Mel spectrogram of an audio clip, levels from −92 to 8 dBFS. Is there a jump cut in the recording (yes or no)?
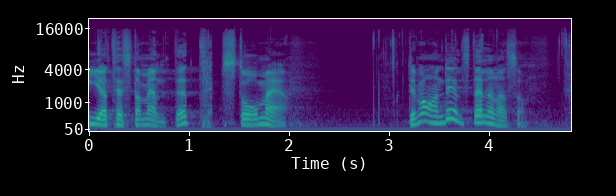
yes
